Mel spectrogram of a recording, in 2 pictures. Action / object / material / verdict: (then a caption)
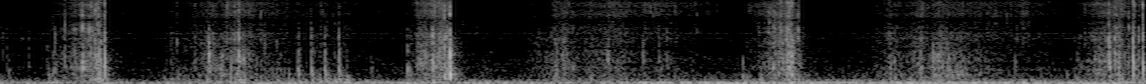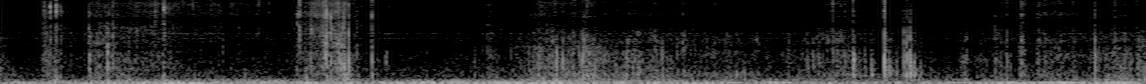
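scrape / faux leather zip makeup pouch / faux leather / none. Long painted nails and fingertips tap and scratch the front panel, printed in white with "BEAUTIFUL", of a closed, medium mint-green pebbled faux leather zip cosmetic pouch filled with makeup products and resting on a white table. Quiet, crackly scratching runs throughout, broken by short, sharp taps that click brightly and die away almost instantly over a steady low rumble.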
